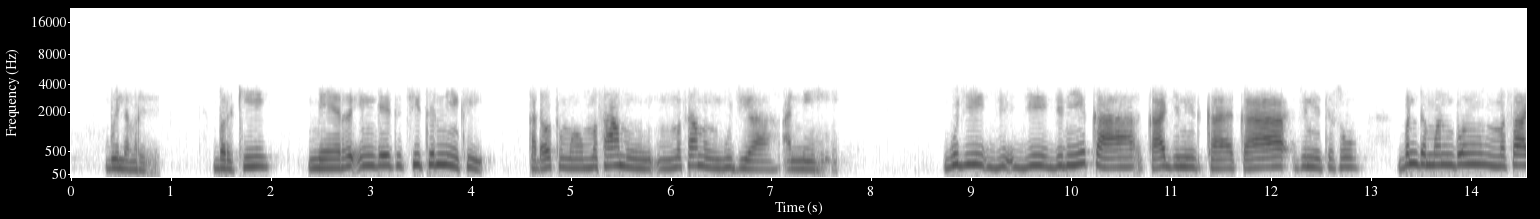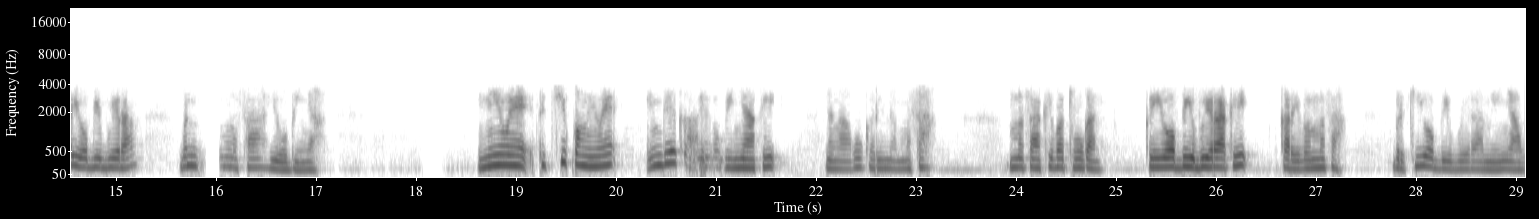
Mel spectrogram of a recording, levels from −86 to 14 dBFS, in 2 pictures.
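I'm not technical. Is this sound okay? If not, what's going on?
No, there are two problems. The whole recording went through a G.729 codec, the heavily squeezed format many internet phone systems use. It keeps only the lower part of the voice, so everything sounds muffled, slightly rough and a bit artificial, like a cheap phone line. This is a steady, even quality, not something that comes and goes, which sets it apart from the second problem.

That second problem is VoIP packet loss concealed by the speech codec. Pieces of the call went missing in transit, and the phone software filled each gap by guessing from the last bit of voice it had. You hear it as a brief buzzy, smeared or fading sound instead of clean speech, and the voice stays weak for a moment afterwards. It happens right after "bwi ləm" at 0.72 to 0.89 seconds, then at 7.44 to 7.74, 12.10 to 12.25, 15.79 to 16.20, 18.04 to 18.27 and 20.67 to 21.17 seconds. 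At 7.44, 12.10 and 20.67 the gaps are broken into several short stutters rather than one dropout.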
